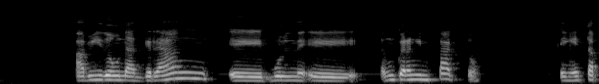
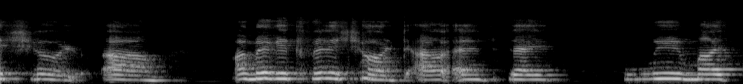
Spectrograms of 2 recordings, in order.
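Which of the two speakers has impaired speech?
The second: cerebral palsy; speech impediment.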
